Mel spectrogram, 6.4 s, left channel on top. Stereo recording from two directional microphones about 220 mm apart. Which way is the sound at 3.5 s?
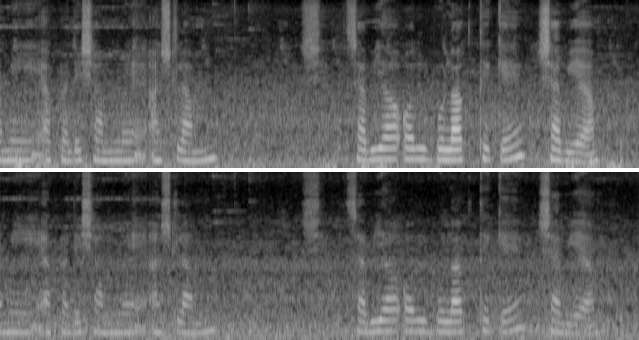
25° left (ahead or behind).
